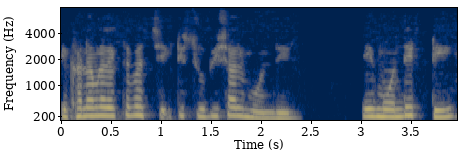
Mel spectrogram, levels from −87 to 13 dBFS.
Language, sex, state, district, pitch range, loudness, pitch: Bengali, male, West Bengal, North 24 Parganas, 180-210 Hz, -21 LUFS, 195 Hz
